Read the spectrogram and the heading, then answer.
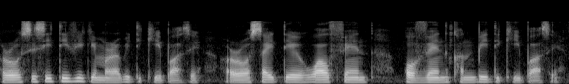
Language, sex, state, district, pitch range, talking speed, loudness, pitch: Nagamese, male, Nagaland, Kohima, 105-115 Hz, 190 wpm, -20 LUFS, 110 Hz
